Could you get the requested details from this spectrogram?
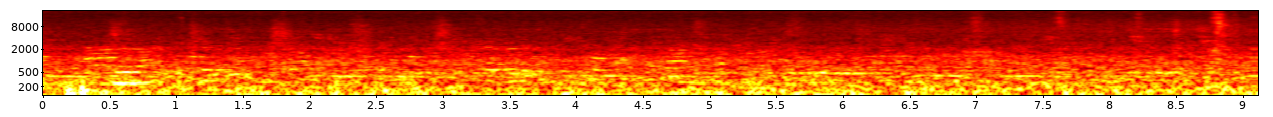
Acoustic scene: park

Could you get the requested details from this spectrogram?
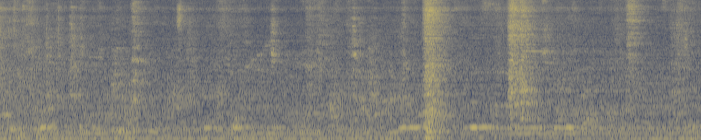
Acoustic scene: restaurant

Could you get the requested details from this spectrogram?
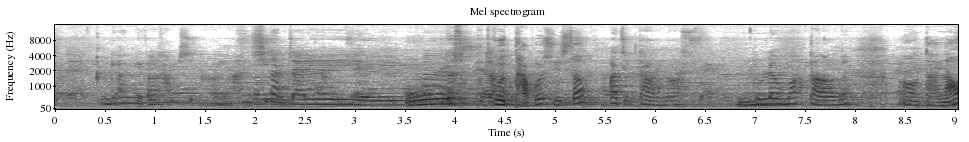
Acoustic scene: crowded indoor space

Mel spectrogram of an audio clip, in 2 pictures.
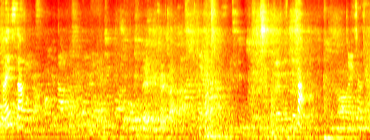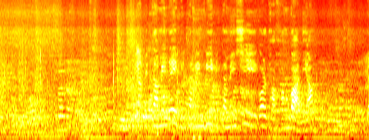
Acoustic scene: cafe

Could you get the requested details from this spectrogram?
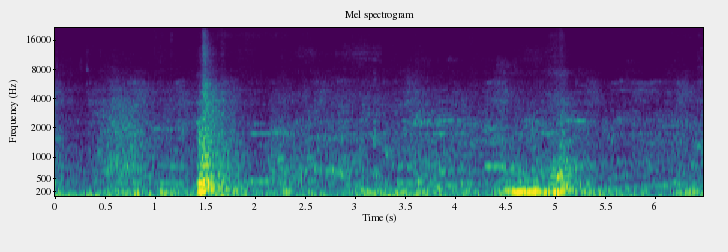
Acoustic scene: restaurant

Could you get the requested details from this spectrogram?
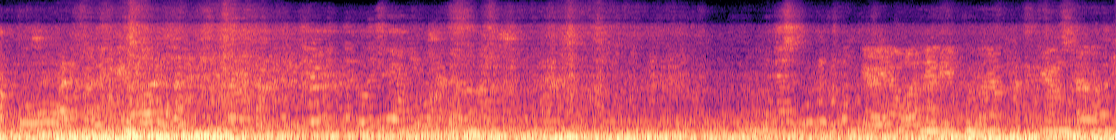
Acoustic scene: bus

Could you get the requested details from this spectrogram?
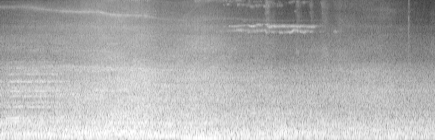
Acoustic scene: street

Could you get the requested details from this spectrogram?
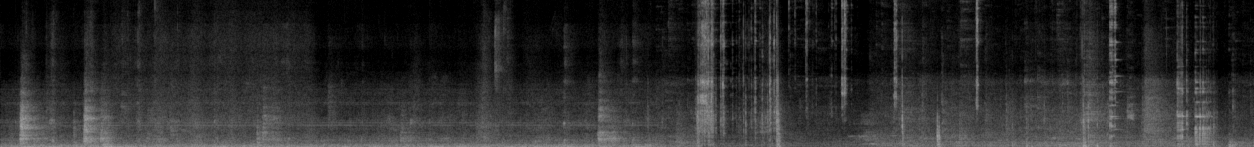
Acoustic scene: restaurant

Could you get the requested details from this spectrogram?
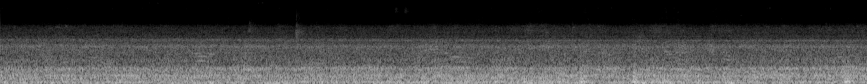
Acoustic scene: subway train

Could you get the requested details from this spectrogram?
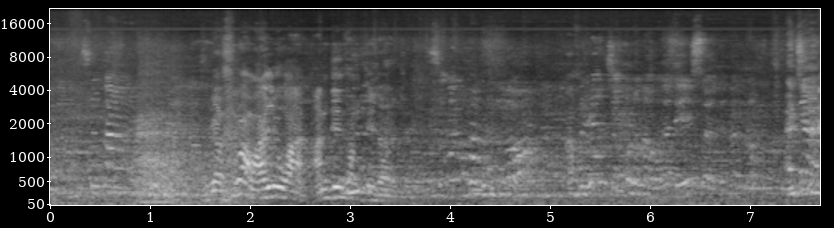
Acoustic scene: cafe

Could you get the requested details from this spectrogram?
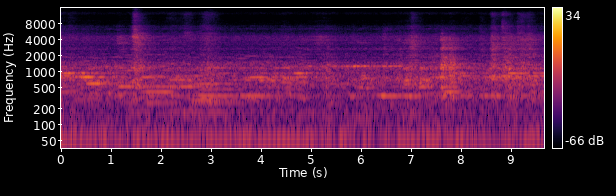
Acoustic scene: cafe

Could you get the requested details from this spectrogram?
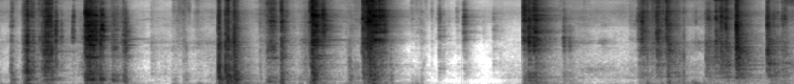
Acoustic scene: kitchen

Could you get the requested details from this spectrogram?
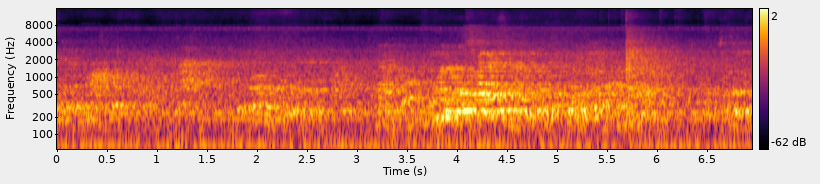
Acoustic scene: subway station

